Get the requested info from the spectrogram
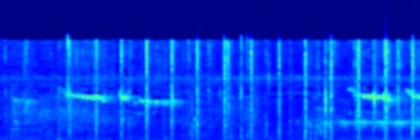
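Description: Faint, irregular light taps and slaps as small fish are shaken out of a bamboo cage trap and flop on bare earth. A few short bird chirps sound in the background, and a steady high note comes in during the last second.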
